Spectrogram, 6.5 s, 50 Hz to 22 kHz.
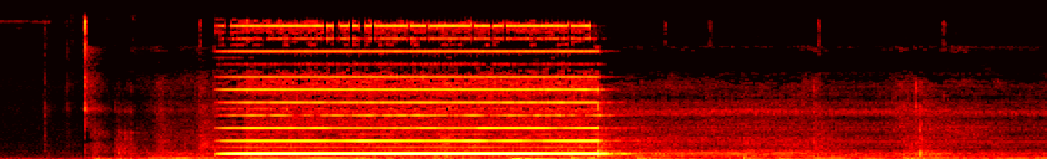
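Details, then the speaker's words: HP Pavilion N5445 laptop (~2001, AMD Duron/Athlon, PC100 SDRAM, 128 MB RAM) powered up after reassembly: one steady high POST beep about two and a half seconds, then quiet, with no video; cause unconfirmed, owner plans to try new RAM. "Sounds like it's booting again, but there's no video now. That's a problem."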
